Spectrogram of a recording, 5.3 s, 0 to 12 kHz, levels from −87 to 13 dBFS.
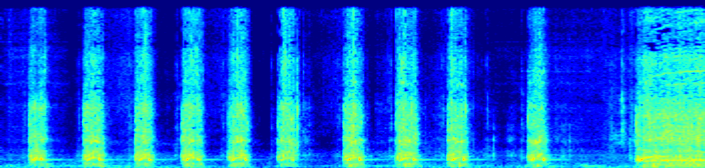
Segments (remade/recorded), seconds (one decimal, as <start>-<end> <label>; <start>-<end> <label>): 0.0-0.5 remade; 0.5-3.7 recorded; 3.7-4.5 remade; 4.5-5.3 recorded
